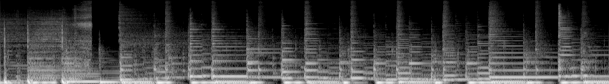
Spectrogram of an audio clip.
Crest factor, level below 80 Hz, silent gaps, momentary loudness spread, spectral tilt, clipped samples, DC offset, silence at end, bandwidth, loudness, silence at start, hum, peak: 10 dB; -16 dBFS; none; 3 LU; -8 dB/octave; under 0.1%; under 0.1%; 0 s; 12.5 kHz; -13 LUFS; 0 s; none; 0 dBFS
